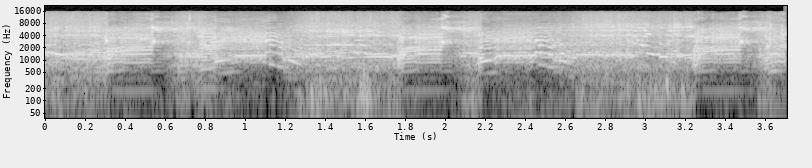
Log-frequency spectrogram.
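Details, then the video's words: Geese reacting to the sound of their own voices, producing a steady wall of harsh, overlapping honks from several birds, the calling surging in bursts roughly every second with hardly any quiet. "When Geese Hear Their Own Voice"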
